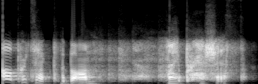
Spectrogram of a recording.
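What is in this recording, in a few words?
guarding live bomb, professional female; vo; Counter Strike Model Pack; CS:GO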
